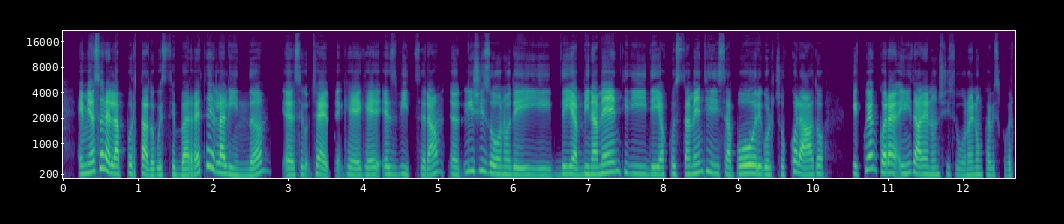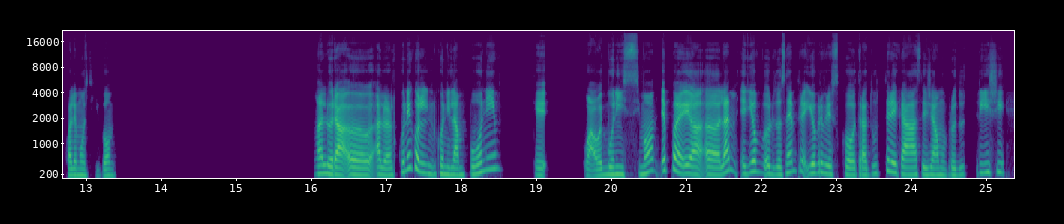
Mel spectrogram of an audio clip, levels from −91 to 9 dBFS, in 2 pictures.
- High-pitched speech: Yes, high, 200 Hz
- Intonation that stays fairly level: No, average, 3.8 semitones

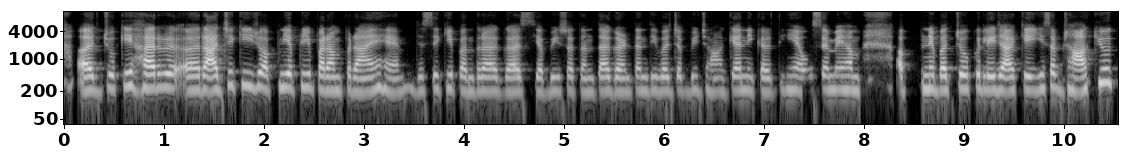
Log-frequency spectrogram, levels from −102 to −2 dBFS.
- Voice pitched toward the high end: Yes, high, 210 Hz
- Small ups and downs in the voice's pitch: Yes, narrow, 1.9 semitones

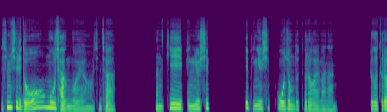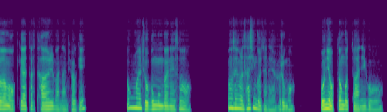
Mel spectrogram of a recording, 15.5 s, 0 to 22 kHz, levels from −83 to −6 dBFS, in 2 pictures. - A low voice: Yes, low, 125 Hz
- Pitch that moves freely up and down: No, average, 4.5 semitones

